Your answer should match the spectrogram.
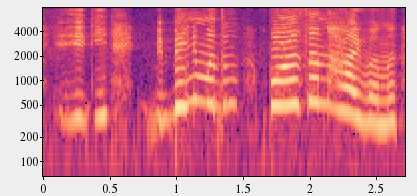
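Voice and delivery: frightened little creature stammering. A narrator's reading. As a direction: stutter out the name in fright. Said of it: "diye kekelemiş".

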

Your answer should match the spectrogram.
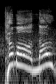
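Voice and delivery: ordinary talk

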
